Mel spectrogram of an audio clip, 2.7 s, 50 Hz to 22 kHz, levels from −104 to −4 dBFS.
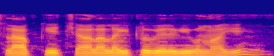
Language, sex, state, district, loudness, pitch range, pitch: Telugu, male, Telangana, Hyderabad, -17 LUFS, 135-145 Hz, 135 Hz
